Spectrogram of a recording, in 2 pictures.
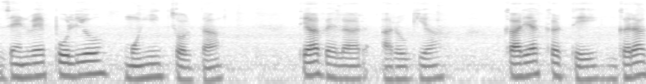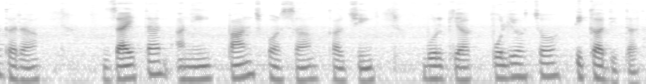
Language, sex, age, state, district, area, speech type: Goan Konkani, male, 30-45, Goa, Salcete, rural, spontaneous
